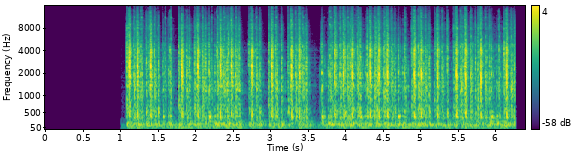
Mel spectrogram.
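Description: Typewriter keys clattering in a rapid, dense run of strikes that starts about a second in, with a few brief pauses.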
